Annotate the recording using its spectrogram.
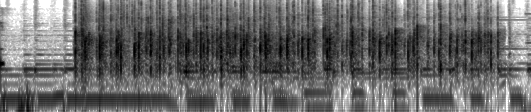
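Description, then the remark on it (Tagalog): A burst of enthusiastic applause, many hands clapping rapidly and continuously for several seconds, starting after a brief pause, with a low steady hum underneath. “Palakpak nga ang mga kamay.”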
